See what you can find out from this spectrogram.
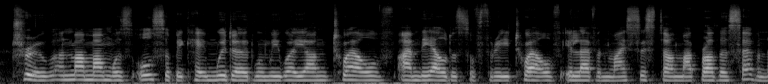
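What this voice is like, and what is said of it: Speaks with a noticeable accent. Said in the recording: “as you've heard by my accent”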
